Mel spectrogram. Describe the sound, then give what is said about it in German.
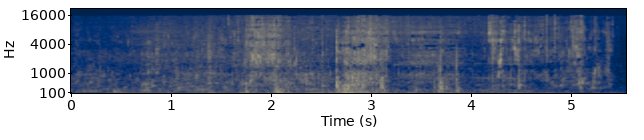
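Water sloshes and laps against the hull of a small fishing boat as a fisherman in the water hands a net of Banggai cardinalfish up to a colleague in the boat, with irregular splashes and a steady low rumble of movement, no voices. “Unter Wasser treibt der Fischer mit dem Ruder den Schwarm ins Netz, zieht es zusammen und reicht es seinem Kollegen nach oben ins Boot.”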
